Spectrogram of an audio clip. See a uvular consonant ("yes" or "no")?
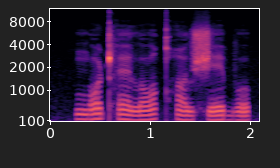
yes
